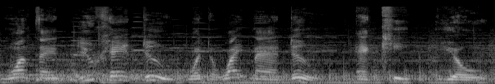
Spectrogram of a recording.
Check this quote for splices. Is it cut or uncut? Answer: uncut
